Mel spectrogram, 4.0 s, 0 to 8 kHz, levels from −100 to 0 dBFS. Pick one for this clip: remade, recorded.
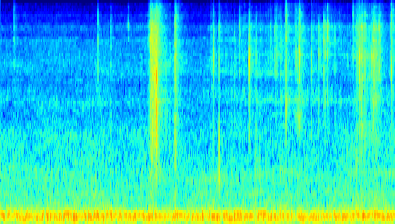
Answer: remade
